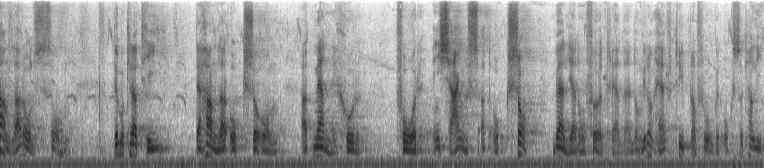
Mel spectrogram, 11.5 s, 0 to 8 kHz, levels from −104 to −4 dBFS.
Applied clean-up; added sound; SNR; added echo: none; Gull, seagull; 10 dB; none.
